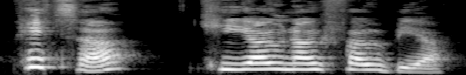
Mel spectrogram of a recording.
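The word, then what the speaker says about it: Pittakionophobia: Is called pitakaniophobia. Pitakionophobia. That sounded a better pronunciation.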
